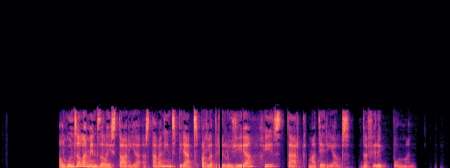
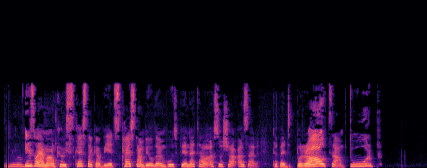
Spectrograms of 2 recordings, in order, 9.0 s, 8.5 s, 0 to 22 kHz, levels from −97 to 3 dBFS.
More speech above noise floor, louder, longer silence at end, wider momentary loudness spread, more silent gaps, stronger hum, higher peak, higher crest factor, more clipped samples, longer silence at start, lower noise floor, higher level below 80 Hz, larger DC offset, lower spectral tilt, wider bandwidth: second, 45 dB vs 54 dB; about the same, -18 LUFS vs -19 LUFS; second, 0.75 s vs 1.1 s; about the same, 11 LU vs 12 LU; neither; neither; about the same, -2 dBFS vs -2 dBFS; about the same, 18 dB vs 18 dB; neither; first, 1.2 s vs 0.15 s; second, -64 dBFS vs -74 dBFS; first, -56 dBFS vs -72 dBFS; neither; second, -3 dB/octave vs -4.5 dB/octave; second, 8.2 kHz vs 11.5 kHz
